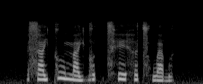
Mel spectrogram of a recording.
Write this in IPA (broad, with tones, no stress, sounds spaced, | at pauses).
s a˧ j k u˥˧ m a˨˩ j ɡ o˦ t̚ t͡sʰ e˥˧ h ə˧ t͡sʰ w a˨˩ b ə˨ k̚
